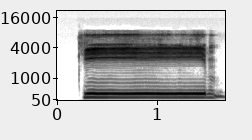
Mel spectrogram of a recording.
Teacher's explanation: Kaf ni memang dia ada istifal, dia ada rendah dan dia ada tipis.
